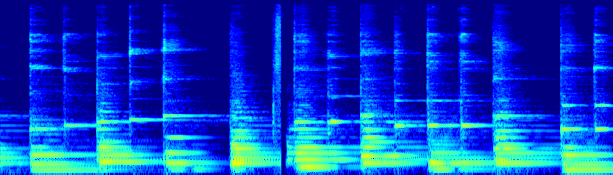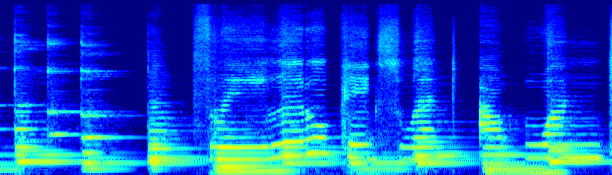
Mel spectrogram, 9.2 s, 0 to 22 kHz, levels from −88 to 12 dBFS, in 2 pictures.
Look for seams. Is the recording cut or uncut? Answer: uncut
